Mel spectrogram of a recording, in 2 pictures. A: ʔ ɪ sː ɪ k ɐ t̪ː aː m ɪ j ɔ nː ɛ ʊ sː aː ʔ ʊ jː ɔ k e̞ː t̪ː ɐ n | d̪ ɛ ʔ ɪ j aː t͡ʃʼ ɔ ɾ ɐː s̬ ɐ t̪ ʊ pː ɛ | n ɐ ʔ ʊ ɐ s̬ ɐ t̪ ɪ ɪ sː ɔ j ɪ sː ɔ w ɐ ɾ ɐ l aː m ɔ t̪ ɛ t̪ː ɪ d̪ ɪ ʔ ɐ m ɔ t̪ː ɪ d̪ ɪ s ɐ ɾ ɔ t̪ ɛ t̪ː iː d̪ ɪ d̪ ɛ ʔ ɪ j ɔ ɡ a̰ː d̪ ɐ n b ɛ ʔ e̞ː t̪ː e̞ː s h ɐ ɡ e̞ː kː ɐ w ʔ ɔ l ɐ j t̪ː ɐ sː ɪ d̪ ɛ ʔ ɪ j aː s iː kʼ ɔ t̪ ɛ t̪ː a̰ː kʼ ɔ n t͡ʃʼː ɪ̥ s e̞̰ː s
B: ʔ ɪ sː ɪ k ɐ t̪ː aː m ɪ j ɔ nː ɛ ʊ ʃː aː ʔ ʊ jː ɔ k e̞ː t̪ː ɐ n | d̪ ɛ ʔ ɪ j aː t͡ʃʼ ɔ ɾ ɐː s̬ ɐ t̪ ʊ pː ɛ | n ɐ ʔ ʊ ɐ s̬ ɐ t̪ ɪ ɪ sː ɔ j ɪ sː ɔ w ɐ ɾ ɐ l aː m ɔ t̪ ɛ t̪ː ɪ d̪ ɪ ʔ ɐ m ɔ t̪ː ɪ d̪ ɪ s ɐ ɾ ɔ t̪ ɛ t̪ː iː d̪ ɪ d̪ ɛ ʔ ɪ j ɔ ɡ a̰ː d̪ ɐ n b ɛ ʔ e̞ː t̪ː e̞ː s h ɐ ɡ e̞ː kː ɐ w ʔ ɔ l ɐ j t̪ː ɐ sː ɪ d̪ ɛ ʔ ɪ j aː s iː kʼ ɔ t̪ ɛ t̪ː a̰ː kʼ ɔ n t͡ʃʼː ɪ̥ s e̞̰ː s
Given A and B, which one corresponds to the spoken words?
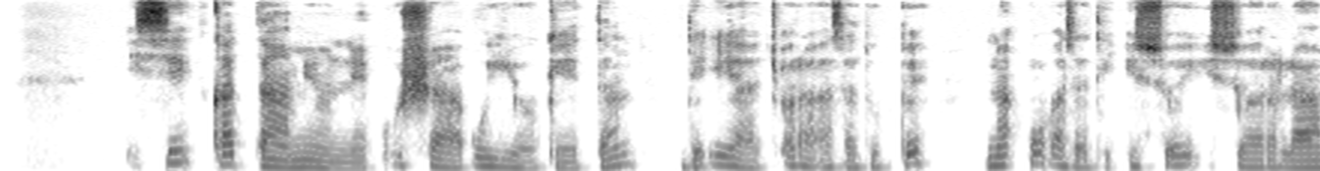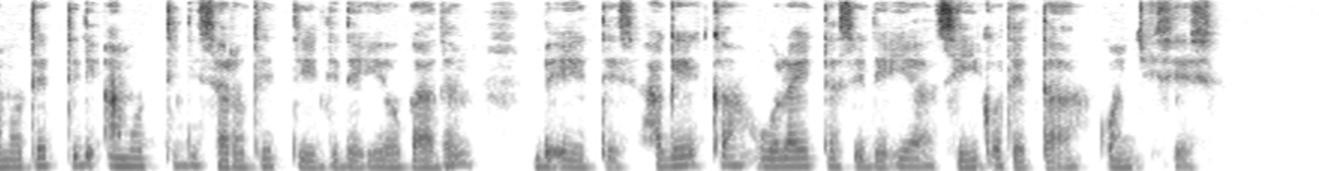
B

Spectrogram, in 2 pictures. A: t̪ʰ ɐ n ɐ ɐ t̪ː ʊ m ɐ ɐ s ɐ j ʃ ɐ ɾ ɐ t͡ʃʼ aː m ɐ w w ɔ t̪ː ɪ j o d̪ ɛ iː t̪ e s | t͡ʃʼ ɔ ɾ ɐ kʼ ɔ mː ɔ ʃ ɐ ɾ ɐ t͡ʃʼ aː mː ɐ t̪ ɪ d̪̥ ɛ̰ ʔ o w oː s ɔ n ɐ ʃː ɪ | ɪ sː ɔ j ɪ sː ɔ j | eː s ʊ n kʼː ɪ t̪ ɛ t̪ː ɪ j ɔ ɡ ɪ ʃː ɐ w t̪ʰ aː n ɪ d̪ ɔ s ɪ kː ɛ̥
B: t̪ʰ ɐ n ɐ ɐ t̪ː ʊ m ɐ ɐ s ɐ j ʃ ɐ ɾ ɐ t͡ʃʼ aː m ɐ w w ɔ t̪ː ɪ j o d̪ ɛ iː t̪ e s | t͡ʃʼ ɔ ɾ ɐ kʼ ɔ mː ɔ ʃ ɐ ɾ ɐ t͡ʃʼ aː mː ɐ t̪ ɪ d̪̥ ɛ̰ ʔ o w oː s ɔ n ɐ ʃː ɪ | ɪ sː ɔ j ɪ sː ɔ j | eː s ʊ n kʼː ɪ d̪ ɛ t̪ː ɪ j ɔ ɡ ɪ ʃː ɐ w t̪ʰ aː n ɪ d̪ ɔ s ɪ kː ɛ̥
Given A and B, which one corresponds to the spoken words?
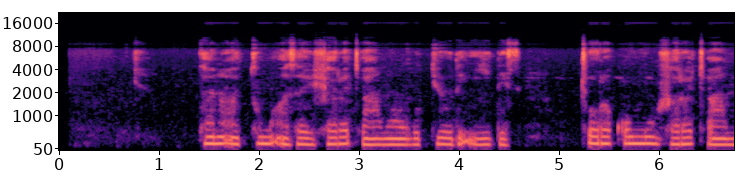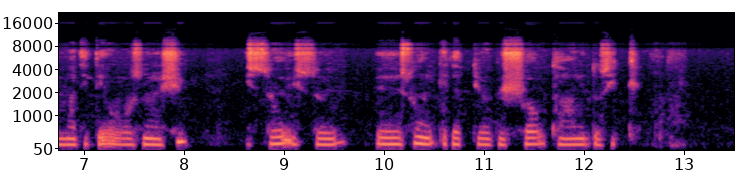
A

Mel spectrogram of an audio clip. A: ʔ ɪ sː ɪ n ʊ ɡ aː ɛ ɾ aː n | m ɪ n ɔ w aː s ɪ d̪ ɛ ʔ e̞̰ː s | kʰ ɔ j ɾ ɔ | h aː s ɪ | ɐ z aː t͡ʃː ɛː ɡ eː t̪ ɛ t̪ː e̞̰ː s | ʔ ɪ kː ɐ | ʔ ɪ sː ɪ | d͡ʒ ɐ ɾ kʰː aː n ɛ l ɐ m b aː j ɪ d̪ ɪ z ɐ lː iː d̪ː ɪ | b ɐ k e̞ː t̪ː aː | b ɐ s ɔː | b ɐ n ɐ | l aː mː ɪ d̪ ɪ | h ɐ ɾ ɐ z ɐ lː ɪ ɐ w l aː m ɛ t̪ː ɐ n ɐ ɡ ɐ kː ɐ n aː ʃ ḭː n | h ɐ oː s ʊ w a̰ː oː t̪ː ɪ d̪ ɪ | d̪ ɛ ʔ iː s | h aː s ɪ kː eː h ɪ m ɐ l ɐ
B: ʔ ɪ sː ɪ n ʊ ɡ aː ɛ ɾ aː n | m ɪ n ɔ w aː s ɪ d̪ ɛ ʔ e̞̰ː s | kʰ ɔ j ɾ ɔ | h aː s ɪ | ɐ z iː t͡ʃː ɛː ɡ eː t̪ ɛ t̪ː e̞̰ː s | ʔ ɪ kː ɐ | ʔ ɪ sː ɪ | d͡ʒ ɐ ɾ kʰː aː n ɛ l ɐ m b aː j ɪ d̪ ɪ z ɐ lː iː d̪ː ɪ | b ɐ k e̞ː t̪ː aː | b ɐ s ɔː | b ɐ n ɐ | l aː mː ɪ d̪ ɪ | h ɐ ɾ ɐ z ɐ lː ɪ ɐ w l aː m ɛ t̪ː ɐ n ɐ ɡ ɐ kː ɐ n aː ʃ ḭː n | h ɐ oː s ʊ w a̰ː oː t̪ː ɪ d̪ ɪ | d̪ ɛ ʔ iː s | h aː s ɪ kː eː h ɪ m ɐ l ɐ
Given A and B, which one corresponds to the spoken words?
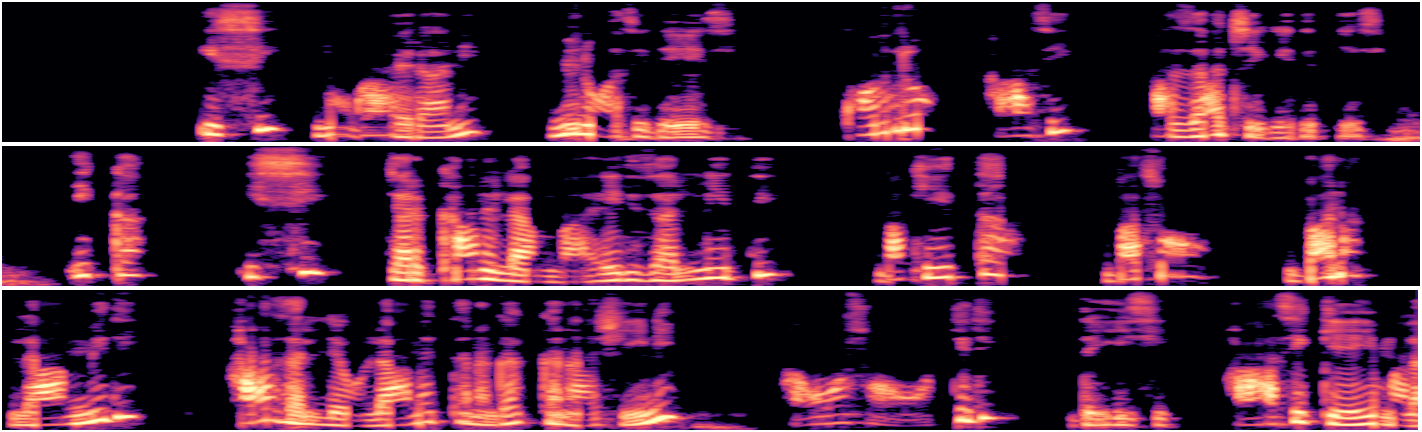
A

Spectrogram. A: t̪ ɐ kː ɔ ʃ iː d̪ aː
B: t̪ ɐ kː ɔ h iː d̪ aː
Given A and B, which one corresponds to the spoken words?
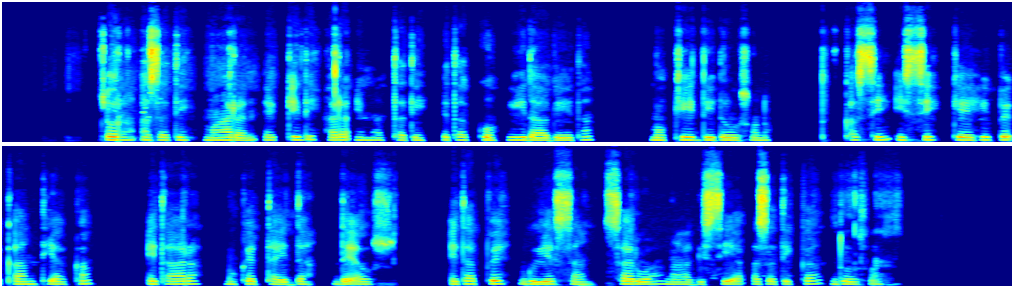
B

